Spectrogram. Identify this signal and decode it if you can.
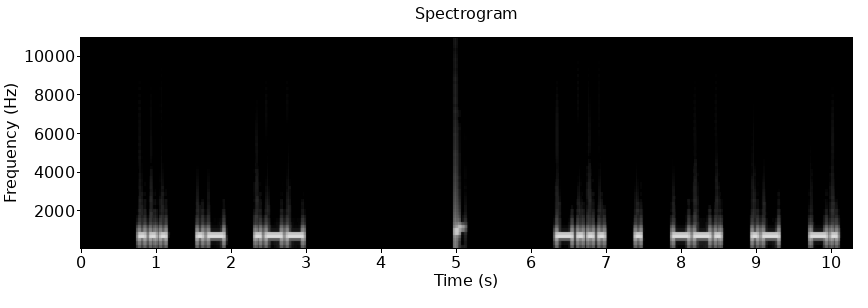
Morse code, heard as a keyed tone, about 17 wpm, spaced as for 12 wpm, 700 Hz. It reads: SAW BEGAN
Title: 2x Character Spacing - Top 300 Words - 17wpm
